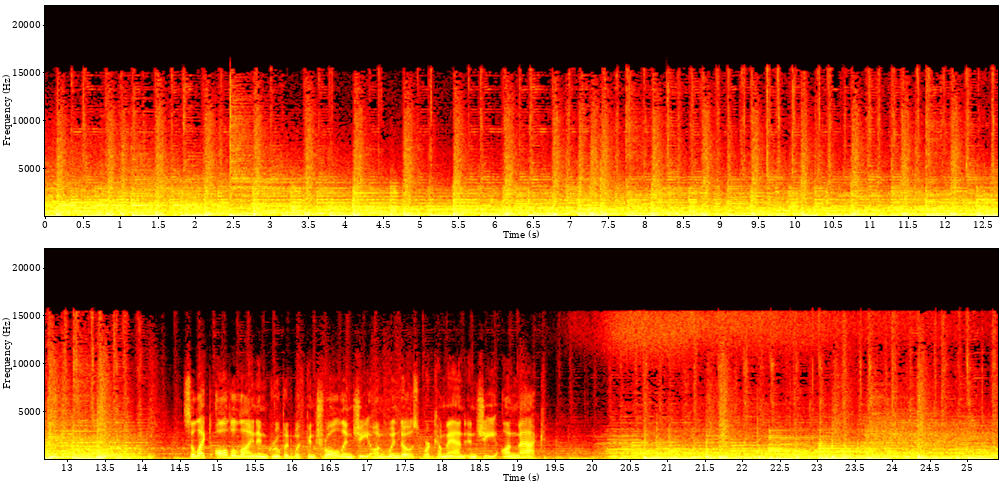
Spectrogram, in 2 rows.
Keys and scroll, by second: 1.2 shift+Up, 3.8 shift+Down, 7.4 shift+Up, 8.8 v, 15.5 super+g, 18.5 shift+Up, 19.8 super+c, 20.7 super+f, 22.3 shift+Left.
